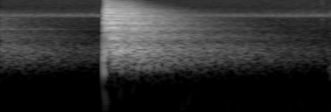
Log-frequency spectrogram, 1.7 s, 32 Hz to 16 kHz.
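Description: Two sharp, loud shots ring out from a replica gun fitted with an EOTech EXPS3-0 sight, the first followed by a long decaying echo, the second arriving just over a second later.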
